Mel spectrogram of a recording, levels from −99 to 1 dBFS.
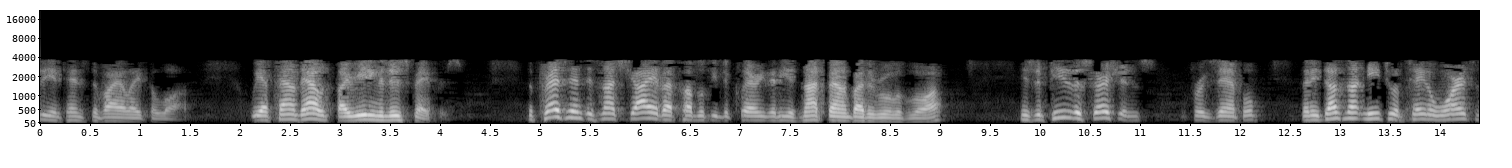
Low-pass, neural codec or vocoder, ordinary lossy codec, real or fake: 3.6 kHz; codec, 24 kHz, 0.9 kbps, DualCodec; MP3, 16 kbps; fake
